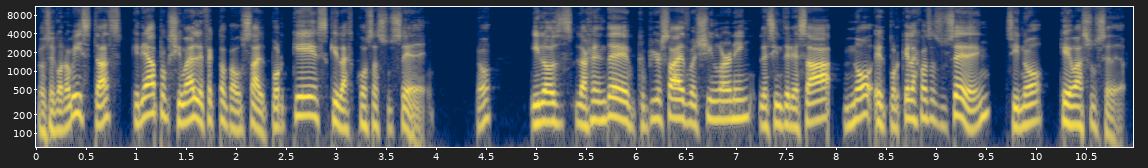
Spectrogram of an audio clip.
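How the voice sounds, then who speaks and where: Very fast-talking Peruvian man. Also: a little high, no room sound, studio quality. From Peru. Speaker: podcast guest, AI executive. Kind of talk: casual interview talk.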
